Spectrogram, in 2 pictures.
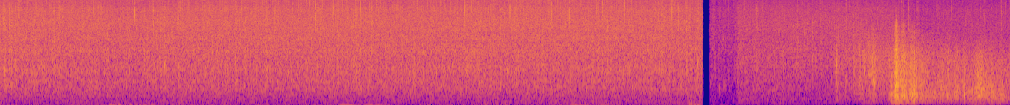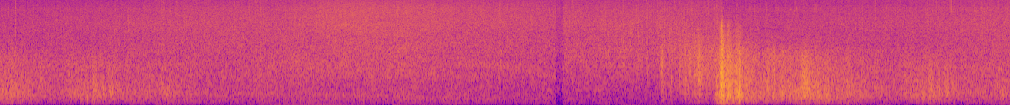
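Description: Rain patters steadily on a window pane.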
